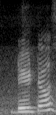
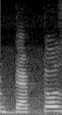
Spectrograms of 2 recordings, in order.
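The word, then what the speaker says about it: debtors: डेटर्स में B silent रखना है, आपको डेप्टर्स नहीं बोलना है, डेटर्स एंड क्रेडिटर्स।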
